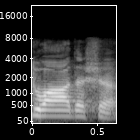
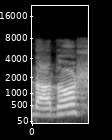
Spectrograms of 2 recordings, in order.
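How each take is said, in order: First: It is said with Sanskrit pronunciation. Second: It is said with Bengali pronunciation. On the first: "সংস্কৃত হবে দ্বাদশ" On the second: "বাংলায় বললে দ্বাদশ"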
